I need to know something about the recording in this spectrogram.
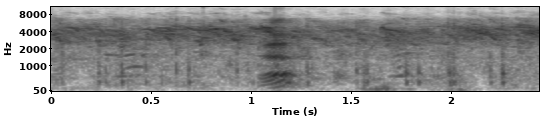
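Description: A flock of chickens in a poultry house, clucking and cheeping continuously, with one louder falling call about a second in.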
